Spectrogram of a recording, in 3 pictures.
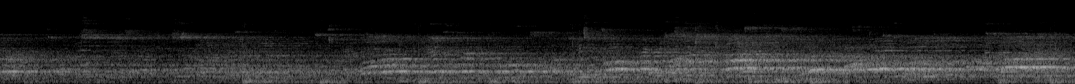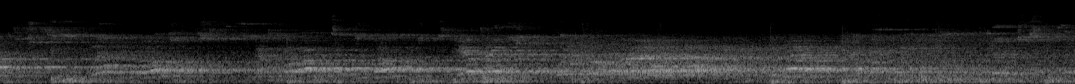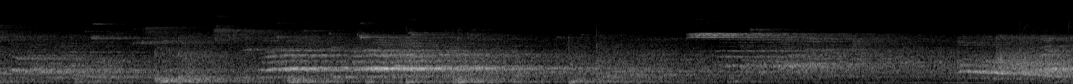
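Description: Basketball game sounds in a large, echoing gym: a ball bouncing on the hardwood floor amid indistinct voices of players and spectators calling out.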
